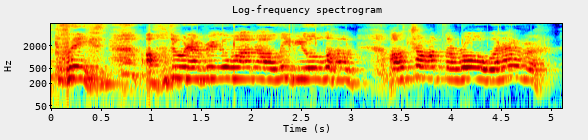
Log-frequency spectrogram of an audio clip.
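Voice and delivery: frightened, high-pitched pleading; desperate pleading. Acted. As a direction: beg for your life. Begging the menacing director.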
